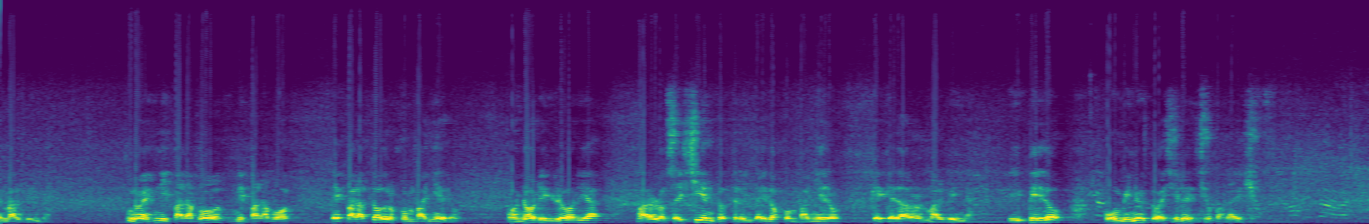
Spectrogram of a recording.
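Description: A middle-aged man speaks earnestly into a microphone, heard through a loudspeaker outdoors.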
